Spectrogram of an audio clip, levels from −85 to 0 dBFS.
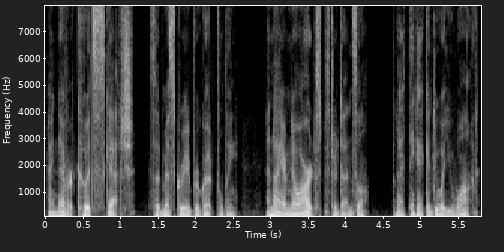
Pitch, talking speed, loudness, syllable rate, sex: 95 Hz, 245 wpm, -18 LUFS, 6.1 syllables/s, male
